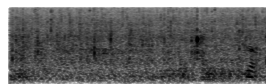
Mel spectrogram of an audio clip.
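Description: Steady rain falling, an even hiss with scattered drop ticks.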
